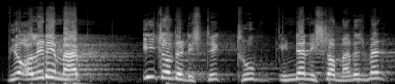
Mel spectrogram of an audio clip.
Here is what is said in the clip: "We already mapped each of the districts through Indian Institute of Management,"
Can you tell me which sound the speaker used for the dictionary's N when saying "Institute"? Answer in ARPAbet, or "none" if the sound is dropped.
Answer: none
